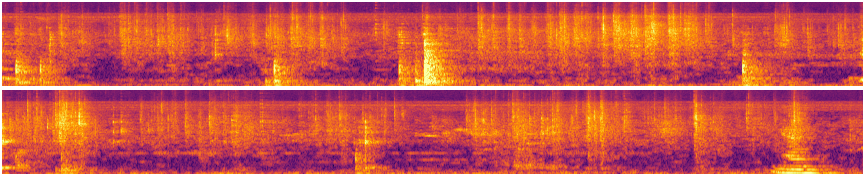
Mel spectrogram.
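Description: Faint handling sounds of hands rubbing salt and pepper into a raw duck on a plate, with a few scattered light knocks, the loudest about four seconds in.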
